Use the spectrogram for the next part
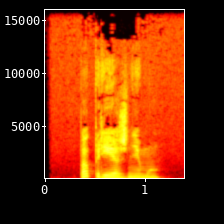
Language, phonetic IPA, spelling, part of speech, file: Russian, [pɐ‿ˈprʲeʐnʲɪmʊ], по-прежнему, adverb, Ru-по-прежнему.ogg
- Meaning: as before, (still) as usual, still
